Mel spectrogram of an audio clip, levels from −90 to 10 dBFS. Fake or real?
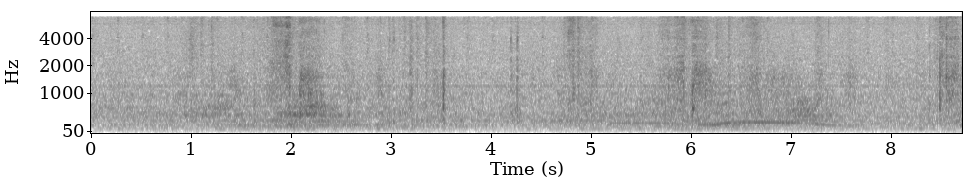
real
